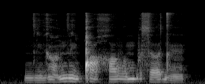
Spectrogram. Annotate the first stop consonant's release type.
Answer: click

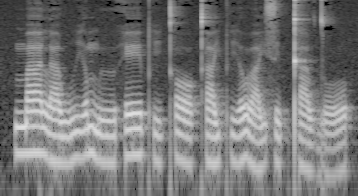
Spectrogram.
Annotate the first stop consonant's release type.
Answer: aspirated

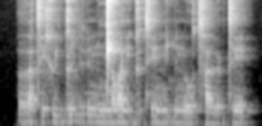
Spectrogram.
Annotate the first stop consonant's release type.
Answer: aspirated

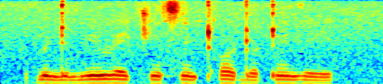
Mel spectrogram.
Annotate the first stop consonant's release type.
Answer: implosive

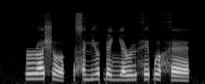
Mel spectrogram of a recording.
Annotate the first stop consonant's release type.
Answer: implosive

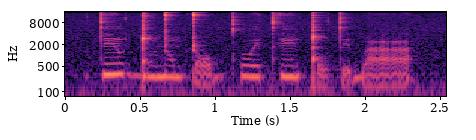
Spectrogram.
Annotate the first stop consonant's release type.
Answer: plain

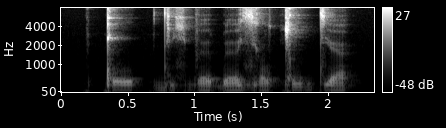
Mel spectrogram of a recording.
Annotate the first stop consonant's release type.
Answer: click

